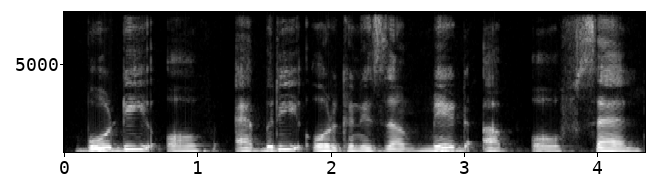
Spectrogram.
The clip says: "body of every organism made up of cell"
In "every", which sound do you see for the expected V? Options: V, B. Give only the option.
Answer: B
